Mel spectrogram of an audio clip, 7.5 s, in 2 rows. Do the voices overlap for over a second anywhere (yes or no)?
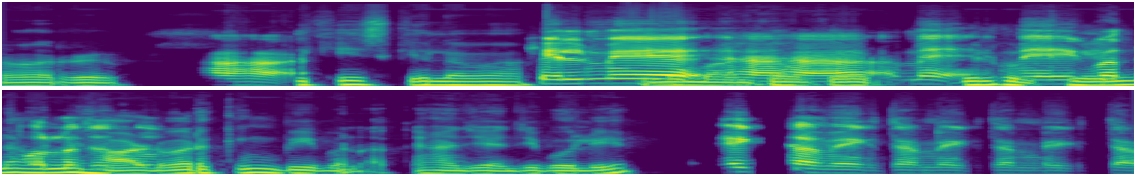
yes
